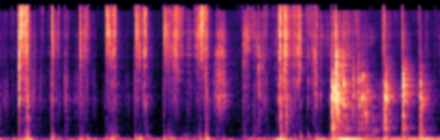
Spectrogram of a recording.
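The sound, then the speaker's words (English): A Witch's Kitchen Oracle deck of cards with silver edging being shuffled: a quick run of crisp, papery flicks and riffles in an uneven rhythm, ending in a denser, louder flutter of rustling. “Let's give her a little shuffle.”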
